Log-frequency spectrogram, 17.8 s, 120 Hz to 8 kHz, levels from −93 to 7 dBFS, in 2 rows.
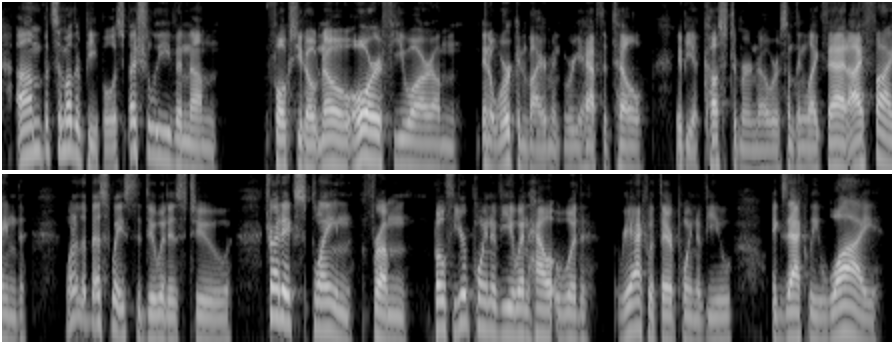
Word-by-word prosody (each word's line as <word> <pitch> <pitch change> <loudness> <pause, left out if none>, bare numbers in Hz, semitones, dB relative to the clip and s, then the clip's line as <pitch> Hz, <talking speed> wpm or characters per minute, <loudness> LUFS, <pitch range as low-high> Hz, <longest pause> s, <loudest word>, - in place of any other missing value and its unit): um, 180 +4 +2
but 200 -1 -8
some 205 0 -1
other 200 -3 +2
people, 105 -6 -6
especially 180 - -3
even, 135 -6 -3
um, 105 -2 -2 0.5
folks 130 -1 +1
you 130 - 0
don't 115 -2 +2
know, 130 -1 +4
or 155 +3 +8
if 140 - -5
you 130 0 -3
are, 120 -1 +1
um, 115 -2 -7 0.3
in - - 0
a - - -1
work 140 +6 0
environment 105 -1 -5
where 110 0 -9
you 110 - -9
have - - +1
to - - -12
tell 110 0 -2 0.3
maybe 115 -2 -5
a 100 - -8
customer 125 -5 -2
no, 100 0 -7
or 100 0 -6
something 110 +1 -8
like 105 -2 -3
that, 120 -1 +7
I 130 - +8
find 120 -3 -1 0.4
one - - -4
of - - -6
the - - -5
best - - -3
ways 140 0 -3
to 125 - -12
do 120 0 -2
it 120 - -2
is 110 -2 -6
to 110 -2 -5 0.4
try 235 -1 +4
to 220 - +7
explain 165 - 0
from 120 -5 +1 0.2
both 170 -1 +1
your 195 +5 +1
point 175 -4 -3
of 155 - -3
view, 140 0 -1
and 135 -2 -1
how 140 -2 +3
it - - -3
would 120 -2 -4 0.3
react 155 +6 +1
with 125 -5 -6
their 120 -1 +2
point 115 -3 -6
of 105 - -11
view 115 +1 -8 0.4
exactly 125 +1 +2
why 115 -3 +3
120 Hz, 225 wpm, -25 LUFS, 110-145 Hz, 0.5 s, or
